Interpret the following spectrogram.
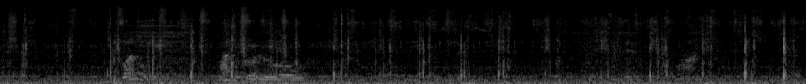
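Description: Trading cards from a freshly opened pack of 2018 Score football being thumbed off one at a time from one stack onto another: a faint, irregular string of soft ticks and slides. A faint voice murmurs from about one to three seconds in.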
